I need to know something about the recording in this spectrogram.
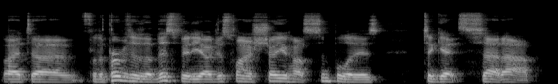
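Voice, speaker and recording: A man narrating an informal screen-share software tutorial in a halting, unscripted, explanatory way. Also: medium pitch. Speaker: property manager presenting a software tutorial.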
